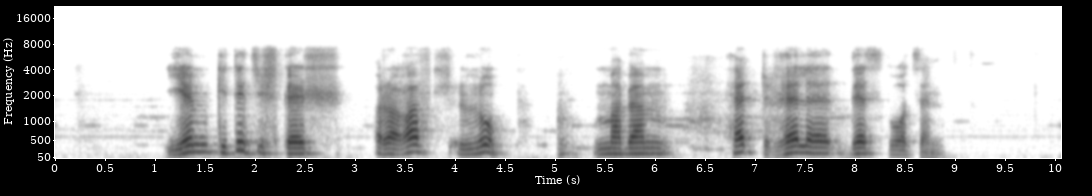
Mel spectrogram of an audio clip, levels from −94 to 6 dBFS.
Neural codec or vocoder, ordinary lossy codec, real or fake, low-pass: codec, 16 kHz in and 24 kHz out, 1 kbps, XY-Tokenizer; Opus, 32 kbps; fake; 7.2 kHz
